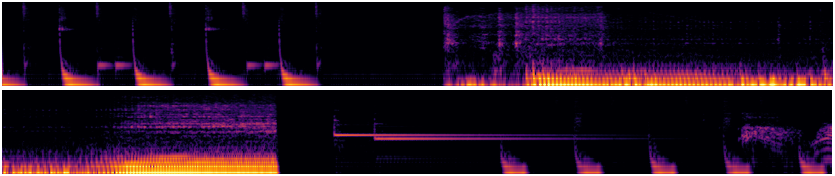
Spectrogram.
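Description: A car engine cranks and catches, roaring loudly for several seconds, framed by sharp clicks and short tones before and after.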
